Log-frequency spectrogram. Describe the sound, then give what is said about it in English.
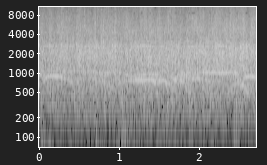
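Steady, dense applause from a crowd, many hands clapping at once in a continuous loud wash with no pauses, filling the whole moment without any talking. “I can hear you over the... Claps, man.”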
